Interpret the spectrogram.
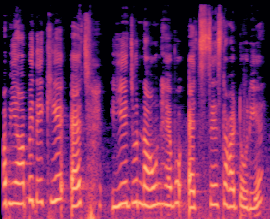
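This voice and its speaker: A woman's voice: extremely high pitch, steady tone, normal speed. A woman with an Indian English accent teaching an English grammar lesson, mixing Hindi and English. She explains step by step and repeats key words. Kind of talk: classroom-style grammar lesson.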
